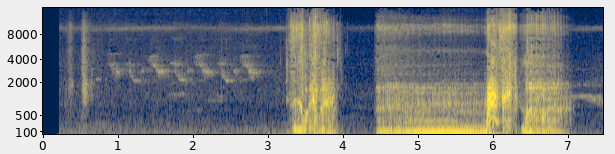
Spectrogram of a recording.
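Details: Angry guard dog, kept caged by day and released into a fenced area at night, baring its teeth to scare away intruders and protect its territory; faint bird chirps first, then bursts of deep rumbling growl, a brief pause, and a sustained snarl.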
